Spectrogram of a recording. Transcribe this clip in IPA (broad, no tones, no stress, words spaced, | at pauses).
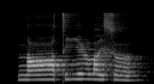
nɑː tiːɭ lˠi sɵ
